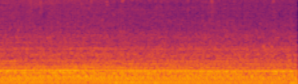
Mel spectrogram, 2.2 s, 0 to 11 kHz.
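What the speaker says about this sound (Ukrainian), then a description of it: "Трактор вже можна розвернути." A Kubota KL-25 Japanese mini tractor's engine runs steadily while the machine turns, giving a continuous, loud low drone with a constant pitch and no talking.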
